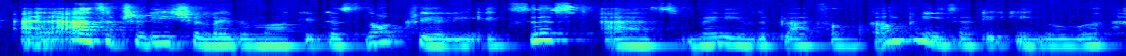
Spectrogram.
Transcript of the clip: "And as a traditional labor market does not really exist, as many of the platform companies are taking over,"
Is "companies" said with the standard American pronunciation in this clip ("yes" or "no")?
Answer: yes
